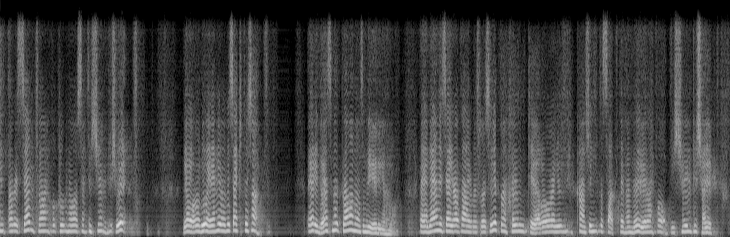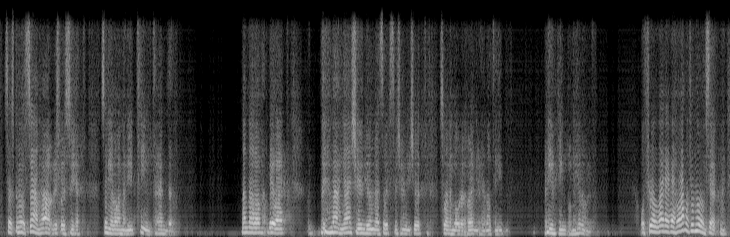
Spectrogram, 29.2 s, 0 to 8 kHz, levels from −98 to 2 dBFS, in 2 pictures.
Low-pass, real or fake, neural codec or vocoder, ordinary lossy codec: 7.2 kHz; fake; codec, 16 kHz, 0.5 kbps, FreqCodec, smaller model; Opus, 64 kbps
